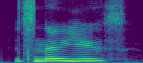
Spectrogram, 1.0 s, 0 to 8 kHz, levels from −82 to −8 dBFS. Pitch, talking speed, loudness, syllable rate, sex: 270 Hz, 190 wpm, -14 LUFS, 5.7 syllables/s, female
